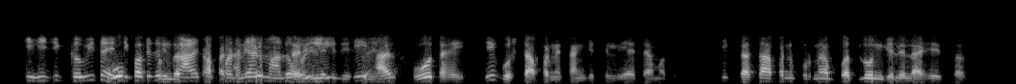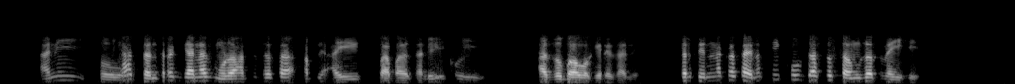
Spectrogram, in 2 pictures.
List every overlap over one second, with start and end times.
1.0-3.2

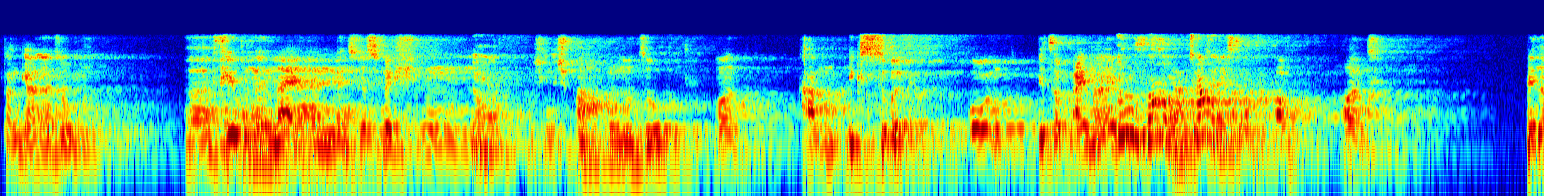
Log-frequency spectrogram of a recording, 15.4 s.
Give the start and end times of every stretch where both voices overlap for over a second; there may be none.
11.2-12.4

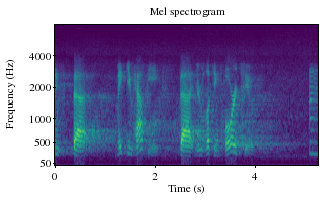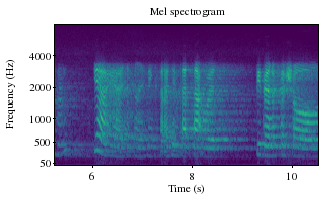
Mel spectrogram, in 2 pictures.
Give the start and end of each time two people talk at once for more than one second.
none

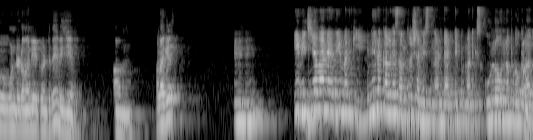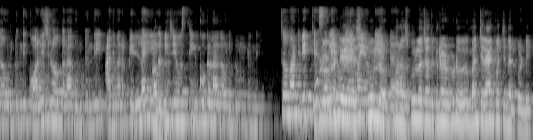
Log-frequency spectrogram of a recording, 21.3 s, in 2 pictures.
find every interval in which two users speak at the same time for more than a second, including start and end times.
17.0-18.8

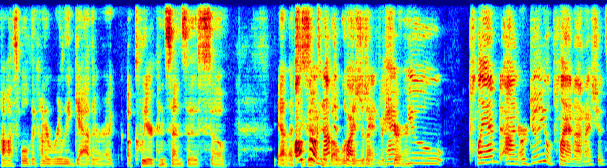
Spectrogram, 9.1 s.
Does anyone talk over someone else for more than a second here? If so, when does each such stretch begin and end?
4.4-6.2

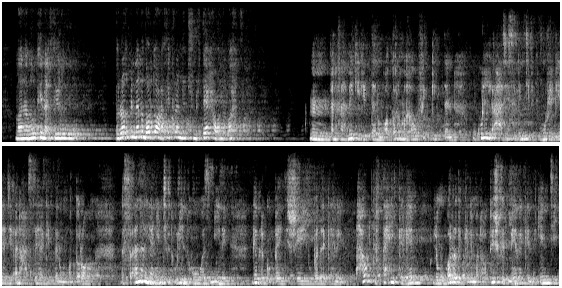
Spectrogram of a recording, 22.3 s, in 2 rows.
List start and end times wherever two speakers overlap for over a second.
none

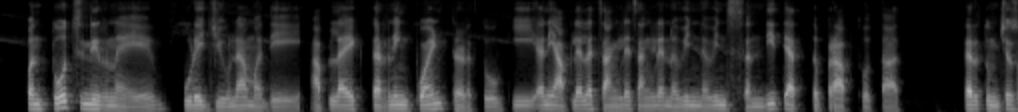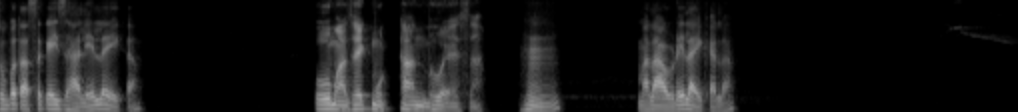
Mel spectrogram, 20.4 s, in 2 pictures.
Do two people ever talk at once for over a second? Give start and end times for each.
none

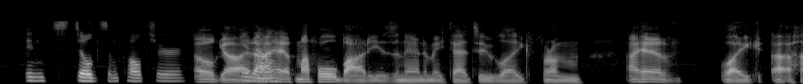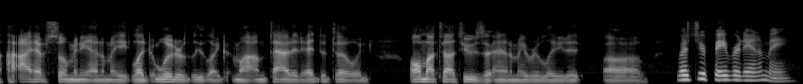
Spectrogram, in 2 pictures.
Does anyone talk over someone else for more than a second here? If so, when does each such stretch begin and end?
none

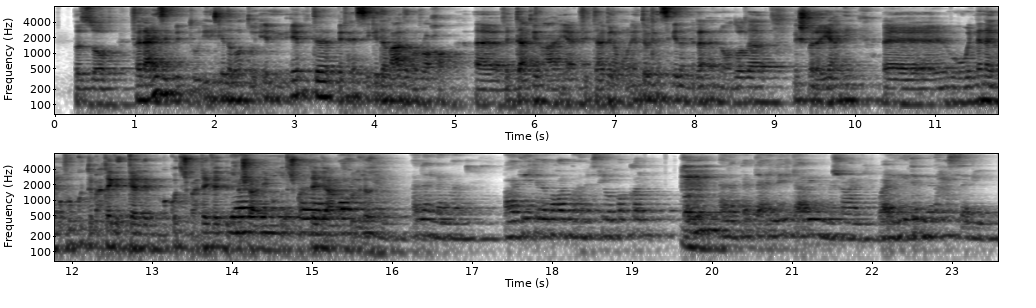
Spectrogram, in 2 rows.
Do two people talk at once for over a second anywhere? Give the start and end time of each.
13.9-15.8

